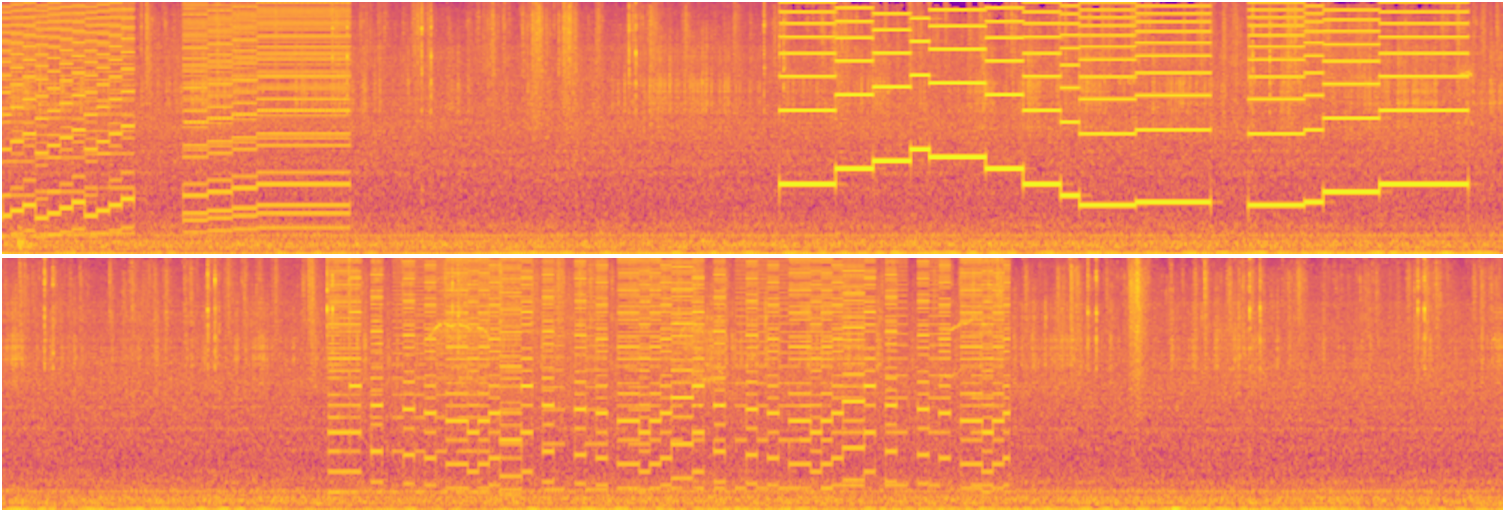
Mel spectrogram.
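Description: Brushless drone motors beeping out short ringtone-style melodies under Bluejay ESC firmware. There are quick note runs near the start, a clear single-line tune in the middle, and a busier passage of several voices playing together later. A steady hum runs underneath.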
